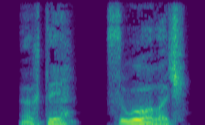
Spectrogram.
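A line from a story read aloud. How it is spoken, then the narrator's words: Forced out, strained. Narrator (Russian): выдавил он из себя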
